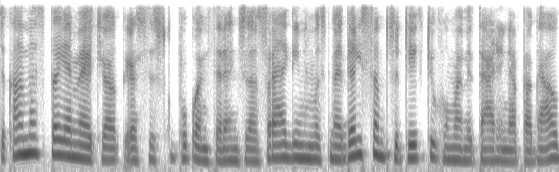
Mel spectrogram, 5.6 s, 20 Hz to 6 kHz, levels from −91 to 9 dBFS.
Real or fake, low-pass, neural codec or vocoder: fake; 5.4 kHz; codec, 16 kHz, 1 kbps, FreqCodec, larger model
